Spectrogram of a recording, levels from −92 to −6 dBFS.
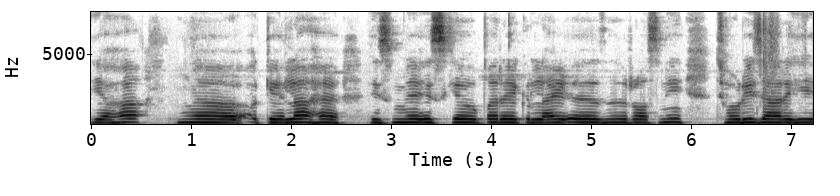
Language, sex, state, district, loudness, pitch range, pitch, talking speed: Hindi, female, Uttar Pradesh, Etah, -13 LUFS, 220-230 Hz, 225 Hz, 125 wpm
